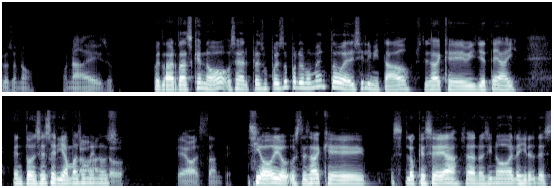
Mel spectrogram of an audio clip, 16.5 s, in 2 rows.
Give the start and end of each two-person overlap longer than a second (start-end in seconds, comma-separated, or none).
8.6-10.0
